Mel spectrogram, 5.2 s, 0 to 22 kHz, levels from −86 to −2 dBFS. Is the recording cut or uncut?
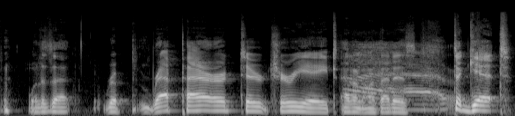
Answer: uncut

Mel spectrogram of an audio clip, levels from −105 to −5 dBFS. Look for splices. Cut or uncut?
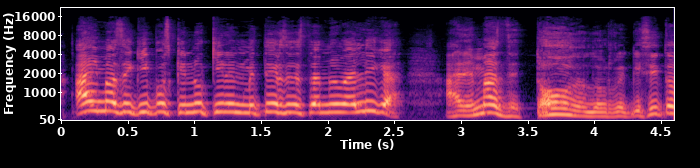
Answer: uncut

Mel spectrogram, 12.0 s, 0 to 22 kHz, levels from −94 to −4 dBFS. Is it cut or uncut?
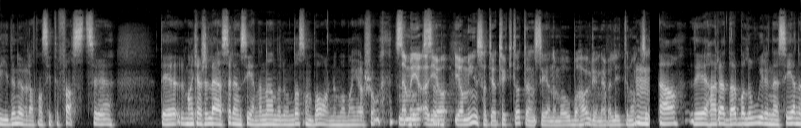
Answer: cut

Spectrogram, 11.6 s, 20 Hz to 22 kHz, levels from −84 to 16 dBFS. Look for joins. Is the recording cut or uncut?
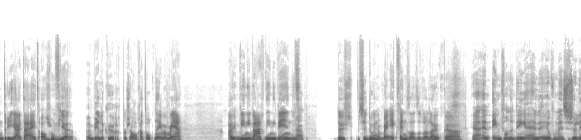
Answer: uncut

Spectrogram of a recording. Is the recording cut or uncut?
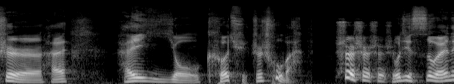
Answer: uncut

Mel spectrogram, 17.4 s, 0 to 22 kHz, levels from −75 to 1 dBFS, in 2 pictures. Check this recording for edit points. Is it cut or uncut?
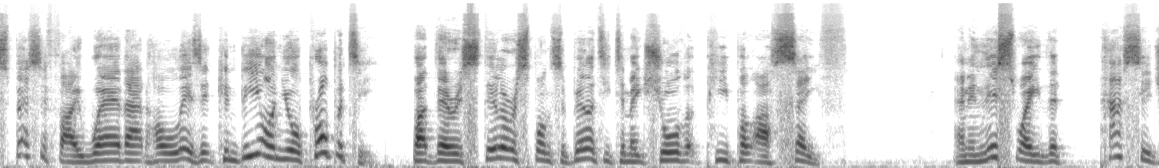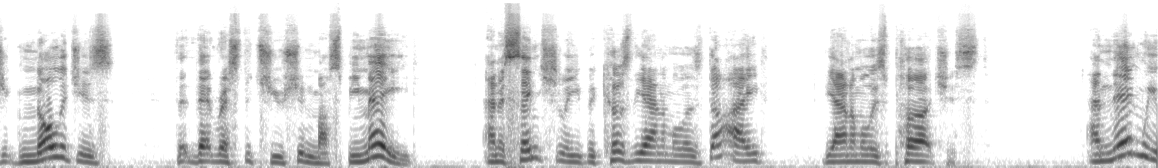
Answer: uncut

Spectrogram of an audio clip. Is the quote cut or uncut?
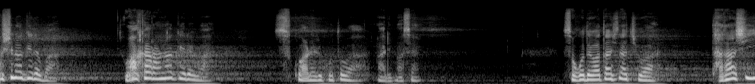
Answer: cut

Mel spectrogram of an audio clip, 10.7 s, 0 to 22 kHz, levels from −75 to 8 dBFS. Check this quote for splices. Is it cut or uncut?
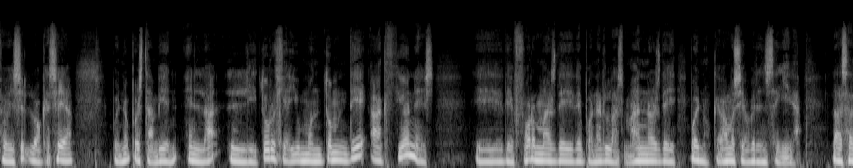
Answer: cut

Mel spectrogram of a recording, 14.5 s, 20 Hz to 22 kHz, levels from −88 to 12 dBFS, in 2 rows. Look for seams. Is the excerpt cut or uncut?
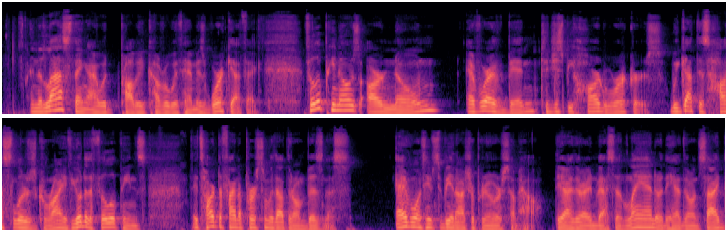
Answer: uncut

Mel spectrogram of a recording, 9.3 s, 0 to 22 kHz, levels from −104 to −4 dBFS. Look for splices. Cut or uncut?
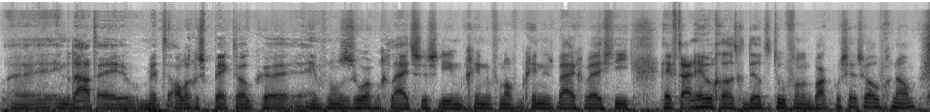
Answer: uncut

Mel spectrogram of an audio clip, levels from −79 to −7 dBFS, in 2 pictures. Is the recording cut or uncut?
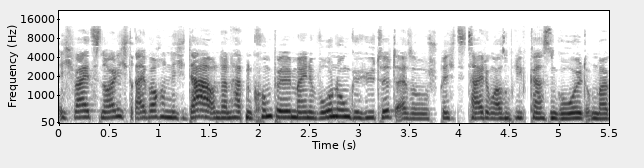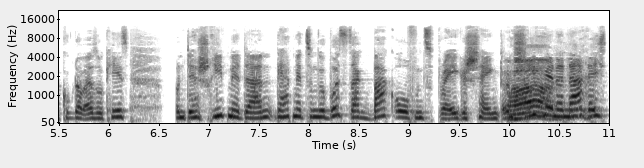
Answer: uncut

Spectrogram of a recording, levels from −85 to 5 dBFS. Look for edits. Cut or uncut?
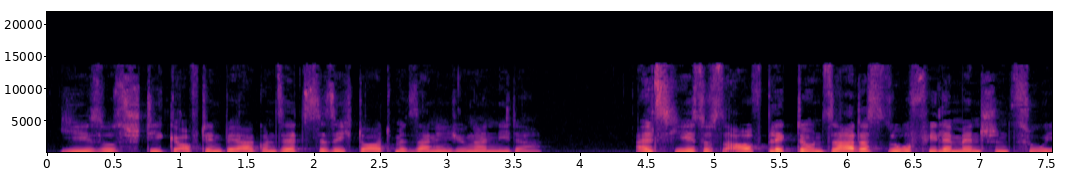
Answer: cut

